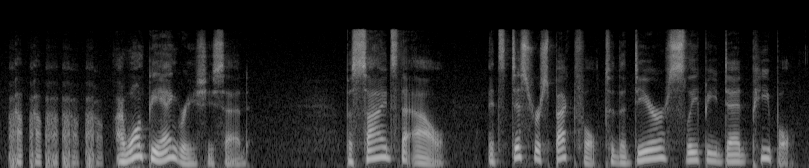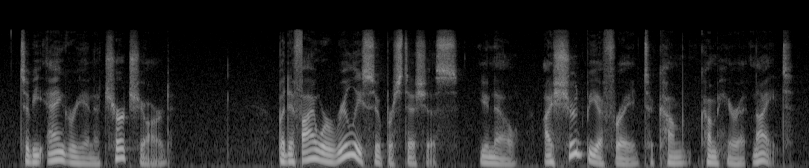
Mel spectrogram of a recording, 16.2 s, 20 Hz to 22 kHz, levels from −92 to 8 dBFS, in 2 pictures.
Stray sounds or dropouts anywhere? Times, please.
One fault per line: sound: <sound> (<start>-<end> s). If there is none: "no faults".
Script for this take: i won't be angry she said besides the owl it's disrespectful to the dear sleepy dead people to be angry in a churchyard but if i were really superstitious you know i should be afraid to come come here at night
sound: laugh (0.1-1.0 s)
